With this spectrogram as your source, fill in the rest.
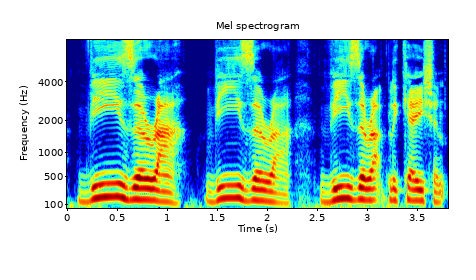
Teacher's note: visa application with a linking R.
